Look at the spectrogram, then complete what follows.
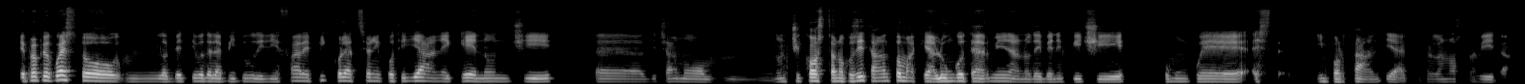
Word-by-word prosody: è - - +1
proprio 185 +1 +4
questo 175 -8 +7
l'obiettivo 140 +2 -5
delle 145 -1 0
abitudini, 135 -1 -9
fare 160 +2 -5
piccole 170 0 -1
azioni 160 -1 -6
quotidiane, 150 -2 -2
che 155 +1 +2
non 140 0 -8
ci 140 0 -3 0.4
uhm, 130 -2 -13
diciamo 130 -1 -12 0.6
non 140 - -11
ci 145 - -6
costano 160 -1 +5
così 170 +6 +4
tanto, 165 +1 +1
ma 155 -3 -3
che 150 - +1
a 140 - +3
lungo 150 +2 +4
termine, 145 +1 -2
hanno 125 -2 -6
dei 125 0 -5
benefici, 125 -1 -3 0.4
comunque, 135 -1 -3
est - - -11 0.4
importanti, 130 -2 -6
ecco, 120 - -10
per 120 -2 -25
la 120 - -16
nostra 125 0 -23
vita. 120 -1 -10
140 Hz, 140 wpm, -26 LUFS, 130-155 Hz, 0.6 s, questo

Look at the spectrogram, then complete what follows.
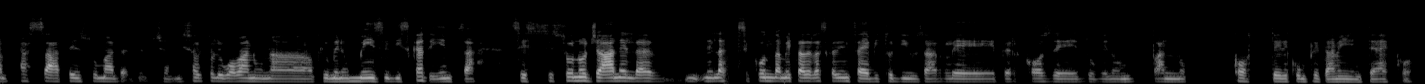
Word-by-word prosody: passate, 145 -1 +1
insomma 145 -1 -2
da - - -10
diciamo, 130 -1 -20
di 135 - -15
solito 155 +2 -7
le 150 - 0
uova 145 0 +3
hanno 145 0 0
una 135 -1 -3
più 150 - -5
o - - -2
meno 145 0 +3
1 145 - -1
mese 150 - +4
di 290 +1 -4
scadenza 275 +8 -1 0.4
se 155 - -4
s - - -17
se 155 - -12
sono 170 +2 +4
già 155 0 +10
nel, 155 -1 +3 0.5
uhm, 290 -2 -7
nella 310 +1 +2
seconda 165 -1 0
metà 155 0 +4
della 155 0 +2
scadenza 155 -2 0
evito 135 +2 -2
di 135 0 -5
usarle 255 - -3
per 270 - -8
cose 130 -2 -5
dove 125 -1 -15
non 130 0 -7 0.2
vanno 130 -1 -4 0.4
cotte 140 -1 -2
completamente 125 -3 -4
ecco. 125 -1 -9
145 Hz, 170 wpm, -34 LUFS, 130-155 Hz, 0.5 s, già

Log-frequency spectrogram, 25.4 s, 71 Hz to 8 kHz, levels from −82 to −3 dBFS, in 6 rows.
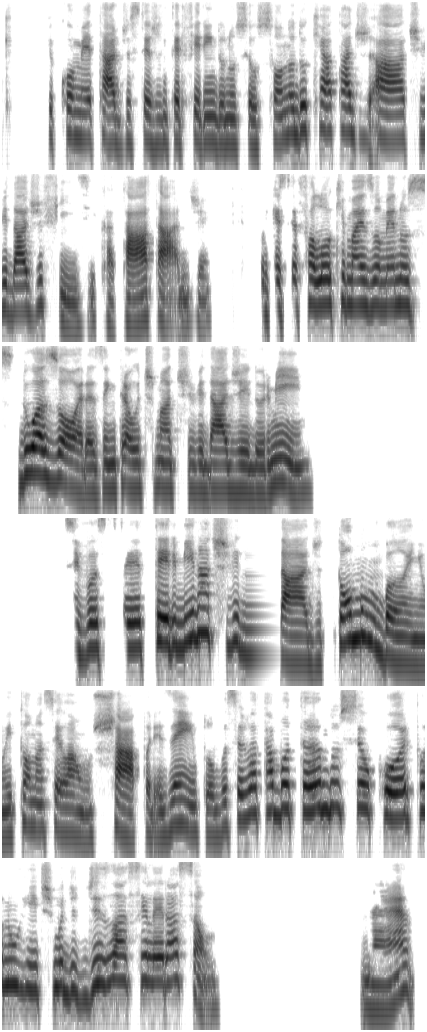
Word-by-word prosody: que - - -25 0.5
comer 180 -3 -4
tarde 155 0 -1
esteja 160 -1 -6
interferindo 160 0 -4
no 150 0 -3
seu 145 -1 -6
sono, 170 +6 -4
do 220 +2 +1
que 230 - -9
a 215 - +2
atade 205 -4 -4
a 170 -1 +2
atividade 175 +1 -2
física, 115 - -10
tá, - - +3
à - - -3
tarde. - - -3 0.5
Porque 200 - -6
você 205 +2 -7
falou 205 0 +3
que 205 - -7
mais 200 -1 0
ou 200 - 0
menos 195 0 -4
2 210 -2 +6
horas 140 -7 +2
entre 150 +3 -2
a 155 - +2
última 150 +1 -4
atividade 140 -1 -2
e 135 - -1
dormir? 140 +1 -2 1.8
Se 190 - -7
você 210 +2 +1
termina 250 +4 +6
a - - +5
atividade, 175 - -1 0.2
toma 265 +4 +6
um 250 -7 +2
banho 140 -5 0
e - - -5
toma, 170 -1 -5
sei 165 - -5
lá, 145 -1 0
um 130 -2 -6
chá, - - +3
por - - -8
exemplo, 155 -2 -3
você 170 +7 -3
já 255 +3 +2
está 265 +1 -1
botando 280 +1 +4
o - - -3
seu 285 +1 0
corpo 235 0 +3
em 255 - +2
um 260 - +2
ritmo 225 +1 -3
de 210 +1 -3
desaceleração 275 - 0 1.4
né. 130 - -3
185 Hz, 145 wpm, -21 LUFS, 150-225 Hz, 1.8 s, 2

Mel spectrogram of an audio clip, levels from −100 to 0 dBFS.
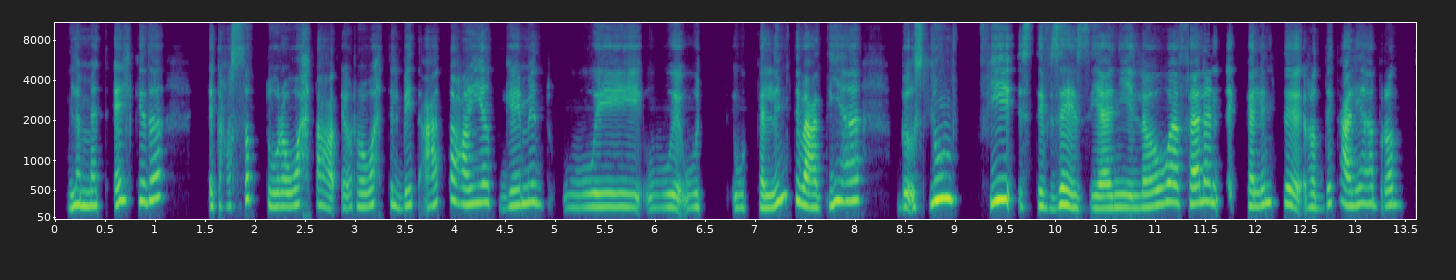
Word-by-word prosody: لمّا 240 0 +2
اتقال 280 +7 -2
كده 335 +4 +1 0.5
اتعصبت 240 +8 -5
وروّحت 230 +4 -2
ع 245 - -3
روّحت 225 +5 -4
البيت 245 +2 -4
قعدت 280 +8 -4
أعيط 290 0 +1
جامد 270 +7 -1 0.2
و 215 +2 -4 0.5
و 210 +1 -4
وات 220 0 -6 0.3
واتكلمت 215 - -1
بعديها 315 +8 +3 0.4
بأسلوب 350 +5 +5 0.2
فيه 340 +3 +6
استفزاز، 220 -2 +1
يعني 205 +1 +2
اللي 205 +1 -2
هو 270 +7 +2
فعلًا 290 +2 +2
اتكلمت، 275 +5 -3
ردّيت 265 +3 -2
عليها 260 +2 +2
برَد، 255 +1 -5
255 Hz, 120 wpm, -23 LUFS, 220-295 Hz, 0.5 s, فيه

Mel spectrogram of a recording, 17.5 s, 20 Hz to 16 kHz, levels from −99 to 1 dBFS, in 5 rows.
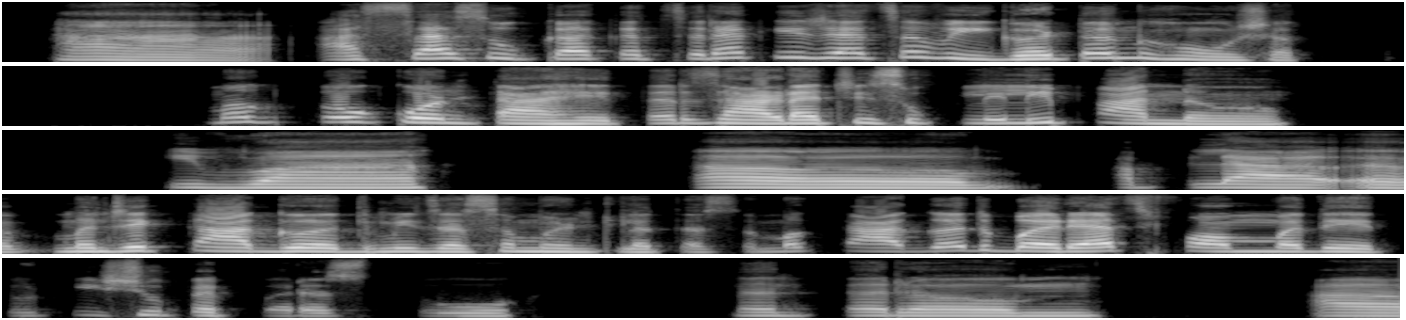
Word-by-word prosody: हां, 170 -5 -4 0.2
असा 260 +6 +2
सुका 255 -4 -1
कचरा 245 +5 -4
की 325 -1 -5
ज्याचं 295 +3 -1
विघटन 240 +4 +2
होऊ 205 -9 -4
शकतं. 155 -2 -10 0.7
मग 285 +1 -6
तो 285 0 +3
कोणता 230 -6 +4
आहे? 185 -1 +3
तर 215 +1 -4
झाडाची 210 +1 +5
सुकलेली 220 +2 -1
पानं 180 -8 0 0.8
किंवा 195 -1 -1 0.9
अ, 205 - -7 1.0
आपला 195 0 -1
अ, 175 0 -2
म्हणजे 205 +3 +4
कागद 215 -4 +4
मी 200 +1 0
जसं 190 +2 -1
म्हटलं 180 -3 -2
तसं. 170 0 -16
मग 210 - -8
कागद 220 +4 -1
बऱ्याच 225 0 +6
फॉर्ममध्ये 205 -2 +1
येतो 185 +1 -6
टिश्यू 225 +1 -8
पेपर 180 -2 -8
असतो. 170 0 -11 0.6
नंतर 195 0 -8
अं, 180 -1 -1 0.6
अ, 185 - -7
205 Hz, 130 wpm, -24 LUFS, 185-230 Hz, 1.0 s, बऱ्याच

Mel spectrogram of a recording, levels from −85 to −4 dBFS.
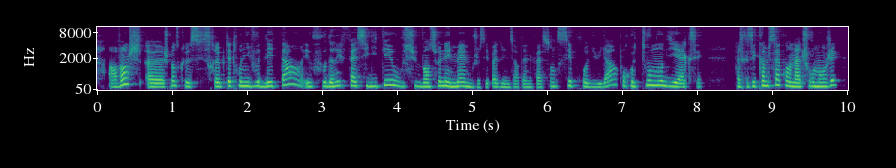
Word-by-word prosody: En 175 - -1
revanche, 305 +8 +2
heu, 180 -1 +4
je 170 - -9
pense 235 -1 -4
que 205 -5 -1
ce 185 0 -7
serait 200 -1 -1
peut-être 225 +4 -2
au - - +6
niveau 215 0 +3
de 190 - 0
l'État 215 +9 +1 0.2
et - - -1
où - - -1
faudrait 205 +2 +2
faciliter 225 +2 0
ou 215 -6 -2
subventionner 195 +2 +1
même, 195 -1 +2
je 165 - -10
sais 175 +2 -9
pas 190 0 -2
d'une 170 -2 -4
certaine 165 0 -7
façon, 165 +5 -6
ces 230 +3 -3
produits 185 -7 -4
là 225 +8 -3
pour 230 0 -3
que 210 - +2
tout 215 +6 -1
le 250 - +3
monde 240 -3 +2
y 200 -1 +4
ait - - +3
accès. 180 +1 -5 0.4
Parce 185 -3 -3
que - - -6
c'est 210 +1 -1
comme 230 -1 +3
ça 270 +4 0
qu'on 230 -5 +3
a 190 - +6
toujours 205 +2 -1
mangé 200 +6 +3
205 Hz, 275 wpm, -23 LUFS, 190-225 Hz, 0.4 s, au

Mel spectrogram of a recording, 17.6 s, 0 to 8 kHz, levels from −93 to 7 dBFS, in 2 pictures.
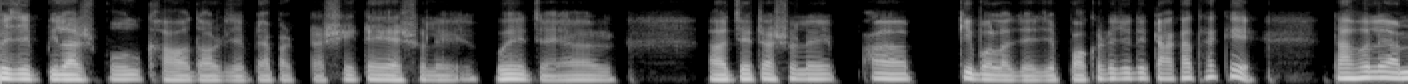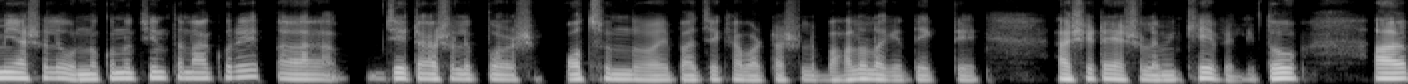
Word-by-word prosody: ওই 140 - +10
যে 130 - +7
বিলাসবহুল 120 0 +3
খাওয়া-দাওয়ার 105 -2 -1
যে 100 - -2
ব্যাপারটা 105 -1 -6
সেইটাই 115 0 0
আসলে 110 +1 -5 0.3
হয়ে 130 0 +5
যায়। 105 -1 -4
আর 110 -1 -2 0.7
আ - - +5
যেটা 130 +1 +2
আসলে 130 -1 -1 0.4
আব 130 -1 +2 0.3
কি 150 - +5
বলা 110 -2 +2
যায় 105 -1 -1
যে 110 - 0
পকেটে 135 +5 0
যদি 145 +1 0
টাকা 135 +3 +1
থাকে, 180 0 +1 0.6
তাহলে 160 +3 +6
আমি 155 +1 +6
আসলে 150 +1 -2
অন্য 125 +1 +3
কোন 145 - +3 0.2
চিন্তা 160 0 0
না 150 - +2
করে 175 +2 -1 0.3
আ - - +2 0.6
যেটা 145 -1 +2
আসলে 130 0 -2
পড়শো 115 -1 -2 0.2
পছন্দ 125 0 +1
হয় 110 0 0
বা 110 - -1
যে 120 - -2
খাবারটা 110 -2 -3
আসলে 110 +1 -8
ভালো 120 +4 +2
লাগে 105 -3 -1
দেখতে, 105 0 -6 0.6
আ - - +8
সেটাই 135 -2 +1
আসলে 115 -1 -3
আমি 110 - 0
খেয়ে 150 -3 +3
ফেলি। 100 +4 -10
তো 145 - +8 0.6
আ - - +10
125 Hz, 175 wpm, -23 LUFS, 110-140 Hz, 0.7 s, ওই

